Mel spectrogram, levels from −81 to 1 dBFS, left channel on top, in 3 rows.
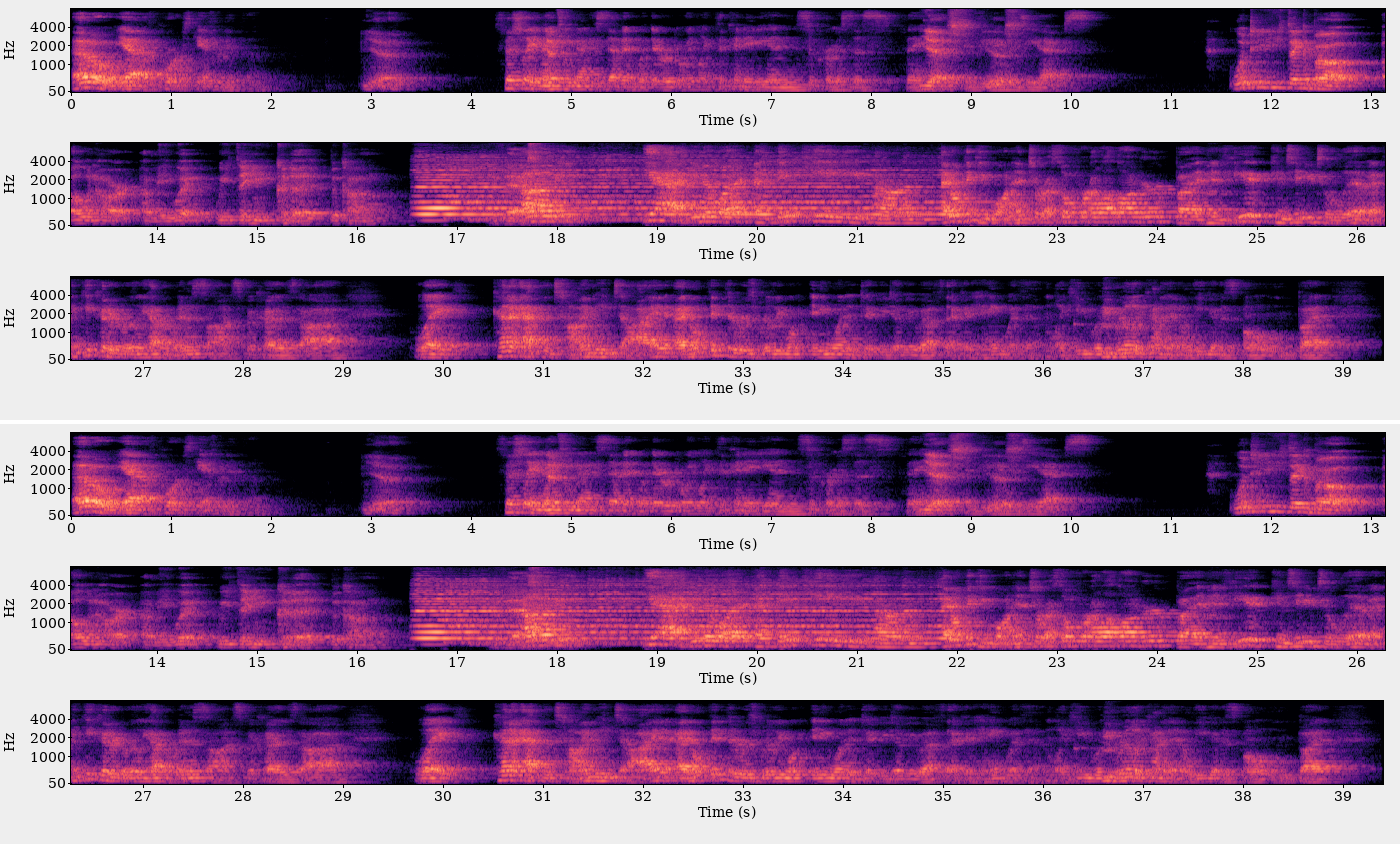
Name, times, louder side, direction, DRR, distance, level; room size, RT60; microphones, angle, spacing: voice 1, 0.0-1.9 4.2-10.1 17.6-18.2 18.9-29.3 29.7-30.2 30.5-39.2, equal, 40° left, -7 dB, 0.7 m, -23 dB
voice 2, 2.9-3.3 4.7-5.2 8.5-9.5 11.6-12.7 13.1-16.2 17.3-18.0 24.4-24.8 36.6-36.9, left 1 dB, 80° left, -6 dB, 0.9 m, -26 dB
Bowed string instrument, 16.5-22.2, left 2 dB, 15° right, 0.4 m, -22 dB
2.9 x 2.0 x 2.5 m, 1.1 s
head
